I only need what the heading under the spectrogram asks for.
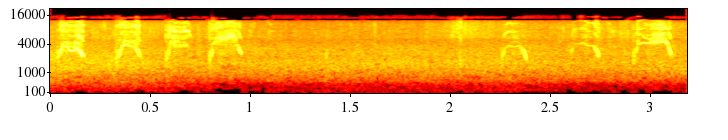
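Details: Ospreys at a Finnish camera nest, 29 June 2024, the father bringing a big live fish and the mother feeding their only chick; a rapid series of shrill, downslurred whistled notes, loud at first, then softer ones, over steady hiss.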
